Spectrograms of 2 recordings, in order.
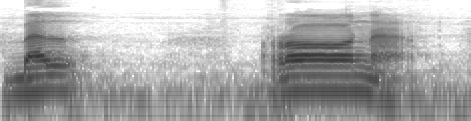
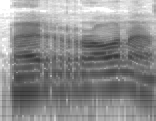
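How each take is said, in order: First: A brief breathless stop comes after the first word. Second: The words run together with no stop between. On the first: The speaker calls it right. "tapi di saktah bal rona" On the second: The speaker calls it wrong. "jadi bukan barrona, salah"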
